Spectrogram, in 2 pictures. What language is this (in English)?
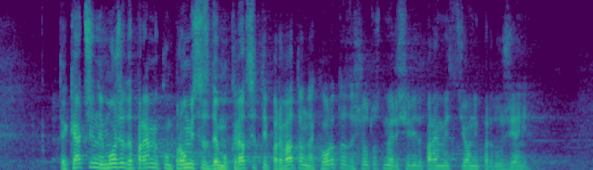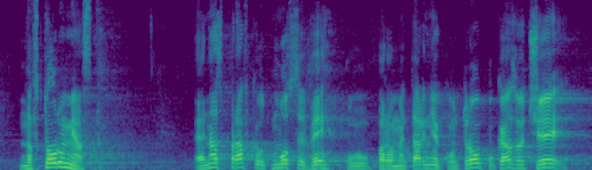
Bulgarian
